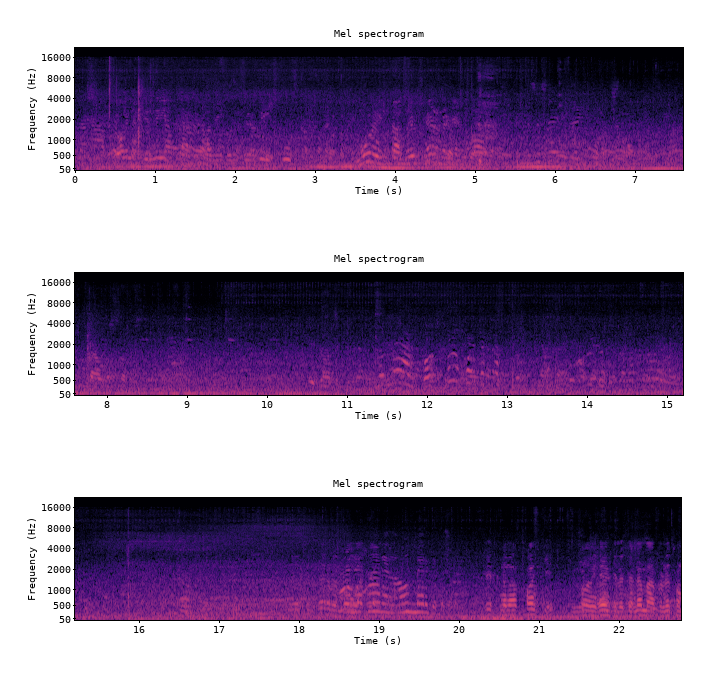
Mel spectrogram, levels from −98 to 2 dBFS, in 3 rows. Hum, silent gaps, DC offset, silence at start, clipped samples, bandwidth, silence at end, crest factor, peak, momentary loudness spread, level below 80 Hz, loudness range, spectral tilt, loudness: none; none; under 0.1%; 0 s; under 0.1%; 16.5 kHz; 0 s; 20 dB; -28 dBFS; 9 LU; -56 dBFS; 6 LU; -6.5 dB/octave; -48 LUFS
